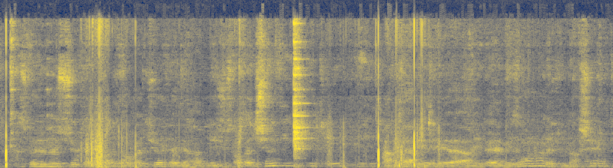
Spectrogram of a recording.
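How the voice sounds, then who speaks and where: Distant, fast-talking low-voiced woman on phone. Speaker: mother on a phone call in the background. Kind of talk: casual phone conversation. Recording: distant, echoey, very noisy room pickup.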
